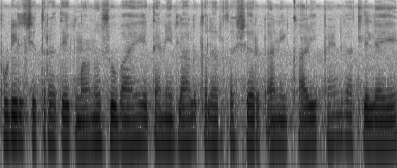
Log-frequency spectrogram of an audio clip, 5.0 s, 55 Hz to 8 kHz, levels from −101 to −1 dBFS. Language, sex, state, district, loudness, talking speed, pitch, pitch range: Marathi, male, Maharashtra, Aurangabad, -16 LUFS, 180 wpm, 115 Hz, 115-120 Hz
